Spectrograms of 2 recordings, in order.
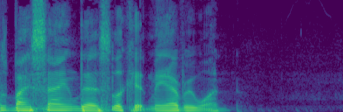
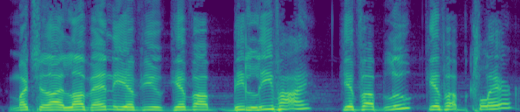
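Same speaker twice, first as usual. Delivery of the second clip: higher, pleading preacher's voice; impassioned preaching; 7 semitones higher than usual. Acted. Preacher urging listeners to give their lives to Christ, impassioned. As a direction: plead with them to turn.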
